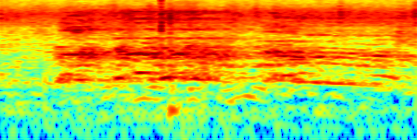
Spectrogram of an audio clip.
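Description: A rooster crowing once, a long call of about a second and a half that drops in pitch at the end.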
